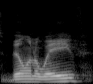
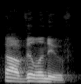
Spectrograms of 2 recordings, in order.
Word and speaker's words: Villeneuve: It's directed by Denis Villeneuve. God, I'm so bad at pronouncing names. Villeneuve Denis Villeneuve Um who did Blade Runner 2049, which was my favorite movie of that year.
